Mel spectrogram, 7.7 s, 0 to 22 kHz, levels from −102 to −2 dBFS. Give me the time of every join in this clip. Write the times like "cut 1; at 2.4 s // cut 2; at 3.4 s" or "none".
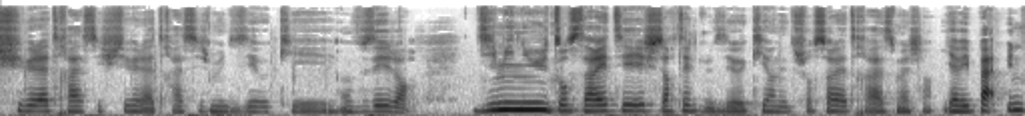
cut 1; at 5.2 s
